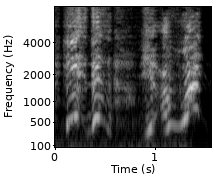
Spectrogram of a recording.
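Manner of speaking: high, flustered stammer; mock stammering groomer. Groomer fumbling when caught, mocked in a high voice.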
